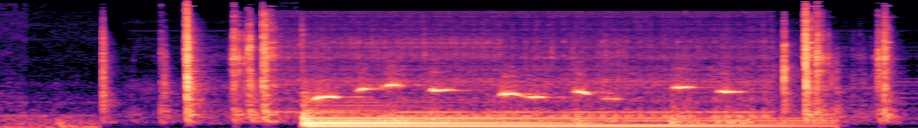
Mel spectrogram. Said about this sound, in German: Das war … von …. Den Song habe ich ausgewählt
